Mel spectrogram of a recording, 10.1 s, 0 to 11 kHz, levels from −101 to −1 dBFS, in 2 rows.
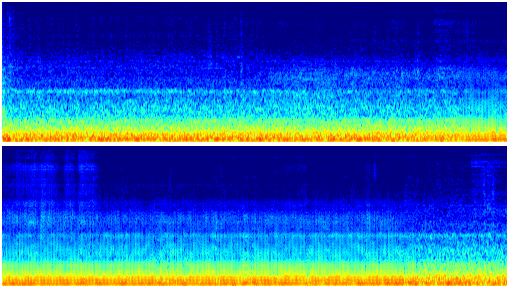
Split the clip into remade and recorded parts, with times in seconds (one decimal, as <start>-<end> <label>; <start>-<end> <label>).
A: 0.0-4.6 recorded; 4.6-9.2 remade; 9.2-10.1 recorded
